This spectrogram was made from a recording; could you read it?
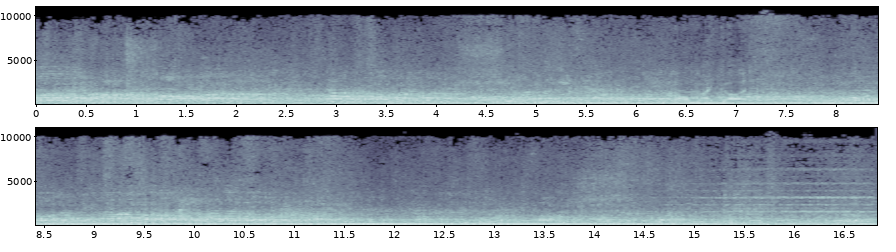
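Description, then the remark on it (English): A deep, sustained roar of the second World Trade Center tower collapsing in Manhattan as rescue officials try to evacuate it, loud and rumbling like a passing train, with a steady low hum emerging midway and indistinct voices buried beneath the noise. “That was the second tower of the World Trade Center collapsing before our eyes.”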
